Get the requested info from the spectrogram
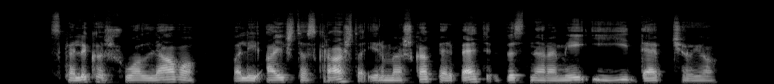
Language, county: Lithuanian, Šiauliai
